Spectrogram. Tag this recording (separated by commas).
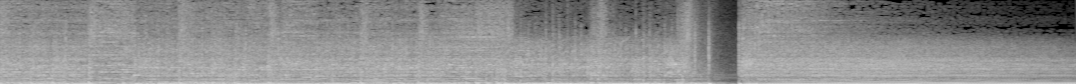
Music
